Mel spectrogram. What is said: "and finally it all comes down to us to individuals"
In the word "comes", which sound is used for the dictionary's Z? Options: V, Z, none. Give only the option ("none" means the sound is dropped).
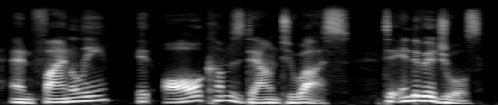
Z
